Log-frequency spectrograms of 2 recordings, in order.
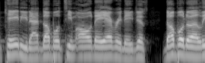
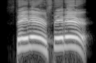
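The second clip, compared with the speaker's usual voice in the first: higher, louder, willing the ball in; urging shout; 10 semitones higher, 12 dB louder, slower than usual. Real, not acted. Streamer begging a shot to drop, loud urging. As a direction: shout at the screen to make it stay.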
